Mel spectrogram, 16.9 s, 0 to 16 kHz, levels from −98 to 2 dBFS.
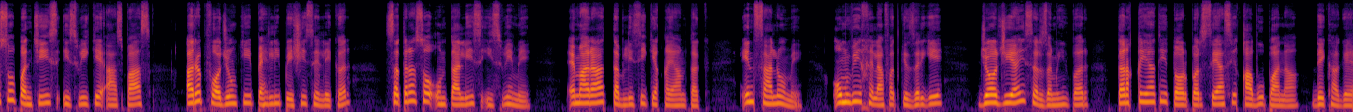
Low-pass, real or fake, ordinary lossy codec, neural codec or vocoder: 14.4 kHz; fake; Opus, 64 kbps; codec, 44.1 kHz, 7.8 kbps, Pupu-Codec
